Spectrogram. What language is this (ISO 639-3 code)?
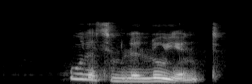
kab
